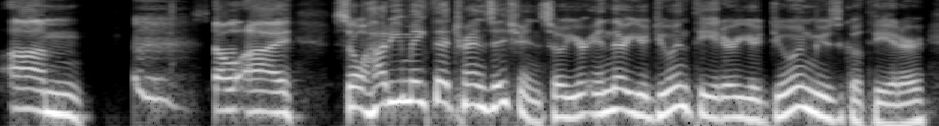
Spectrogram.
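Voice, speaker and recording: A man's voice: a little high, lively intonation, normal speed, darkish tone, dry recording. A man hosting a casual interview, talking in a wry, chatty way with rambling questions. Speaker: interviewer, host.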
